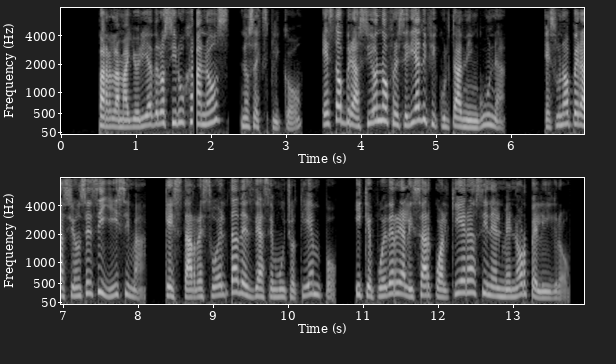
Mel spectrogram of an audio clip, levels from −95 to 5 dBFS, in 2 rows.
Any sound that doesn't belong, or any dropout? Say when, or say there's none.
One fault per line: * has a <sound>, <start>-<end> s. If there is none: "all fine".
* has a dropout, 1.8-1.8 s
